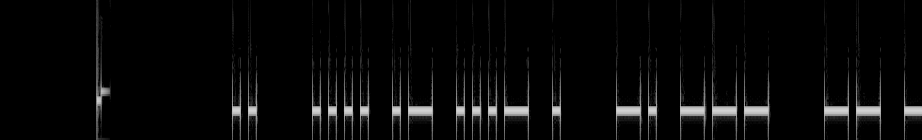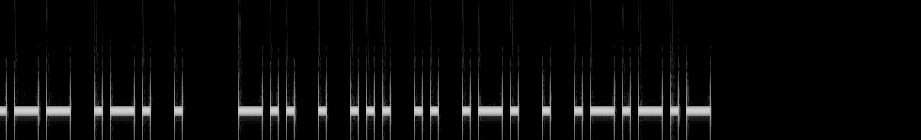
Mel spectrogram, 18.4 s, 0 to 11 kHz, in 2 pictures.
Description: Morse code, heard as a keyed tone, about 15 wpm, 700 Hz. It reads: I HAVE NO MORE DESIRE.
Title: Sentences from Top 1100 Words 15wpm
